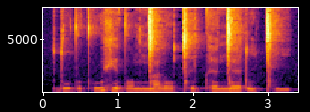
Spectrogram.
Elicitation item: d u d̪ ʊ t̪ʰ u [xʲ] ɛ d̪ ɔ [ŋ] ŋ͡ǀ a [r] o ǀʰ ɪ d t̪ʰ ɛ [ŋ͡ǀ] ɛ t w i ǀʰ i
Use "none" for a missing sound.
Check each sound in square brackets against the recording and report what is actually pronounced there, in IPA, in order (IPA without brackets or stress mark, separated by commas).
xʲ, ŋ, l, ŋ͡ǀ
